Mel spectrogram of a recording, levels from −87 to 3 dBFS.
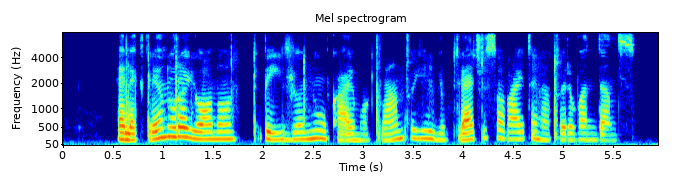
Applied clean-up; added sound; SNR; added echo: neural diffusion model UNIVERSE++.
